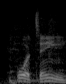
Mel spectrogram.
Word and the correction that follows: Evan Fournier: Evan Fournier, brother.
